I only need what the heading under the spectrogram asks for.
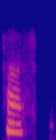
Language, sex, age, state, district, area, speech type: Kannada, female, 18-30, Karnataka, Davanagere, urban, conversation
